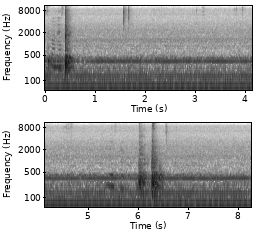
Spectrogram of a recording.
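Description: Electric pedestal fan running with a steady hum, and sharp clicks of scissors being worked at fabric-covered cardboard: one about half a second in and two in quick succession around six seconds.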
